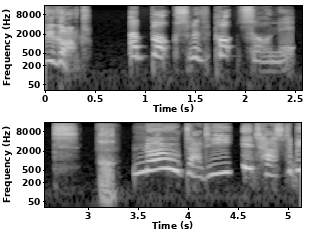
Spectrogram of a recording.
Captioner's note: snorts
